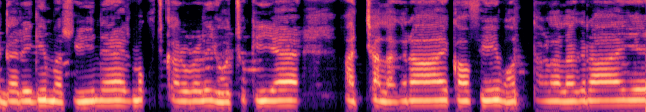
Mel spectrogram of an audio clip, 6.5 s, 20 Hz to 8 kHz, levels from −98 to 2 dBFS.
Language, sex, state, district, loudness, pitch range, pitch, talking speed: Hindi, male, Uttar Pradesh, Muzaffarnagar, -13 LUFS, 225-240 Hz, 235 Hz, 185 wpm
